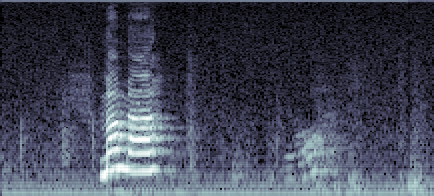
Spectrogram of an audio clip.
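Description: A young woman sings out with a high, clear voice.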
